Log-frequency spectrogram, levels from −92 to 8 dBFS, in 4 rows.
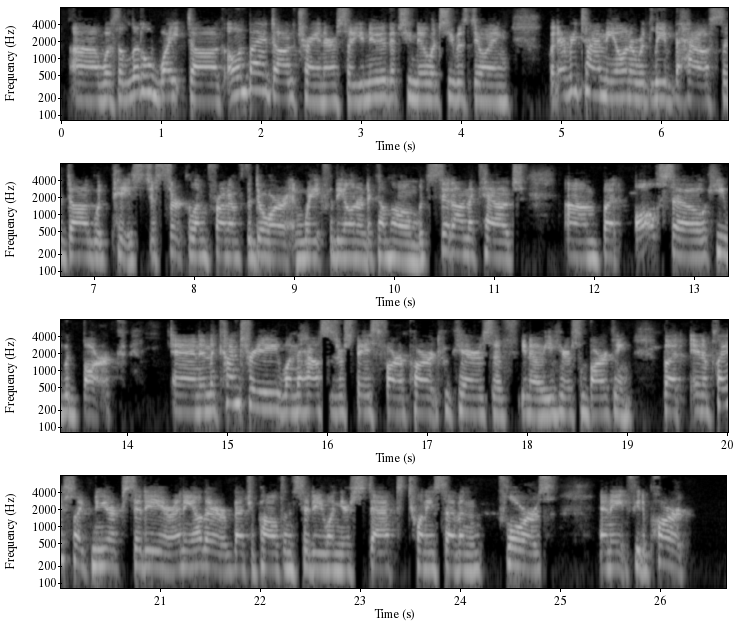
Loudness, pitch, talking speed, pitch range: -22 LUFS, 185 Hz, 230 wpm, 175-205 Hz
